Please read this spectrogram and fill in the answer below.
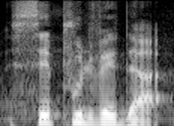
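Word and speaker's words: Sepulveda: Règle numéro 2, apprenez la bonne prononciation de certains noms de rue. C'est Taunga, Koanga, Figueroa, Sepoulveda, Wilshire, pas Wilshire et Doeni.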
